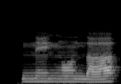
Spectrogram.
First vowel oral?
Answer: no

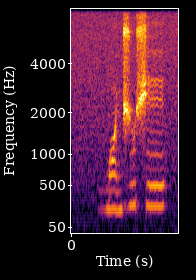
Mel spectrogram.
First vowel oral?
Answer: no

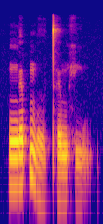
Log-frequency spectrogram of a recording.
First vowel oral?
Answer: yes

